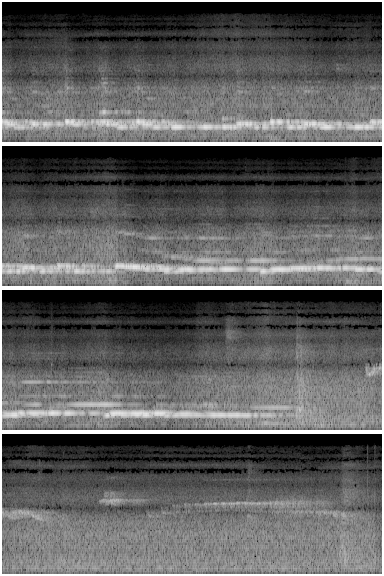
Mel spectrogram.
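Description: Music: a slow melody of held, stepping notes on a flute-like wind instrument, which fades out about two-thirds of the way through. A few faint high whistling tones follow near the end.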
